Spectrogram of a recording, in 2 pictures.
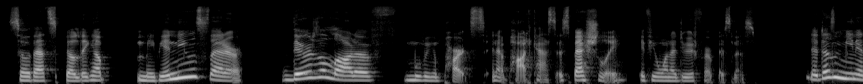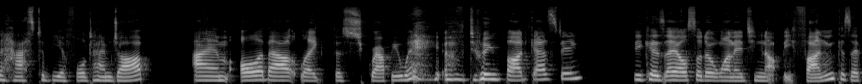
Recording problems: none

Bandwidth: 15.5 kHz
